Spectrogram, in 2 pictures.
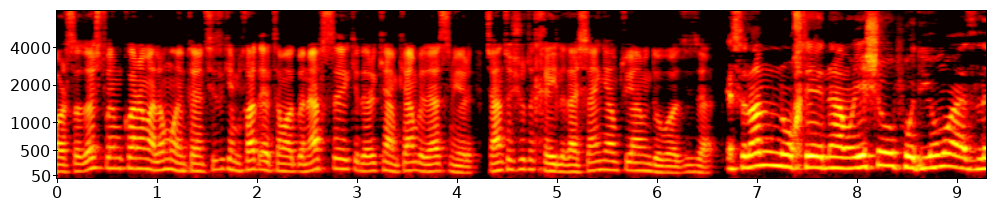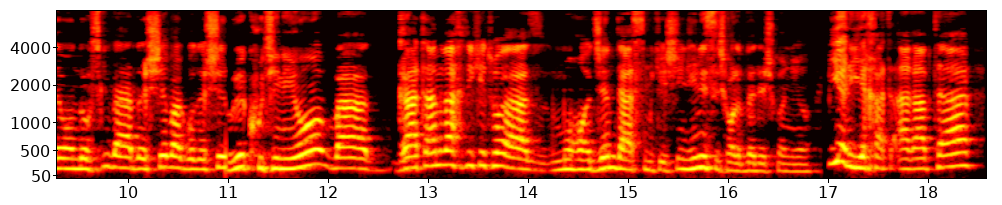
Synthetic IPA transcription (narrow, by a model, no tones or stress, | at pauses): ɒːɾsɒːd̪ɒʃt̪fecmikonæmælɒnmohemt̪ʰæɾint͡ʃʰiːziːcʰe̞mixɒd̪e̞ʔt̪ʰe̞mɒːd̪̚be̞næfsecʰe̞d̪ɒːɾecʰæmcʰæmbe̞d̪æst̪mijɒːɾet͡ʃʰænt̪ʰɒʃut̪exejliɣæʃæŋɟæmt̪ʰujehæmiːnd̪obɒːzizæ̰d̪̥eslɒnnoχt̪ʰe̞næmɒːje̞ʃopʰod̪ijomoæzle̞vɒnd̪ofskʲivæɾd̪ɒːʃt̪evæɡo̞zɒːʃt̪eɾuːjekʰut̪ʰiniovæ | ɢæt̪ʰʔænvæχt̪iːcʰe̞t̪ʰoæzmoɦɒːd͡ʒe̞md̪æst̪miːcʰe̞ʃiːnd͡ʒunist̪iʃhɒːleveleʃkoniɒb̥ijɒɾijexæt̪ʰæɣæb̚t̪ʰæɾ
